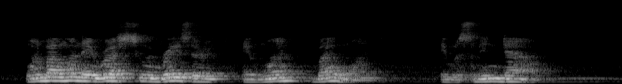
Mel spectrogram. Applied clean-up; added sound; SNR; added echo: none; none; none; reverberation time 0.8 s.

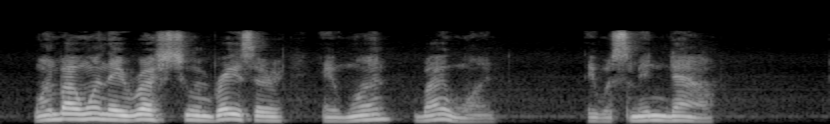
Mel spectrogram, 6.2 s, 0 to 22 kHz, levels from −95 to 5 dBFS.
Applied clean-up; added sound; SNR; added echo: none; none; none; none.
